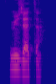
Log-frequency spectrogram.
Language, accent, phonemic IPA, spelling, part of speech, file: French, France, /my.zɛt/, musette, noun, LL-Q150 (fra)-musette.wav
- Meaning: 1. musette 2. bagpipe 3. ellipsis of bal musette 4. haversack (small bag for provisions) 5. nosebag (round sack or bag to feed for a horse)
